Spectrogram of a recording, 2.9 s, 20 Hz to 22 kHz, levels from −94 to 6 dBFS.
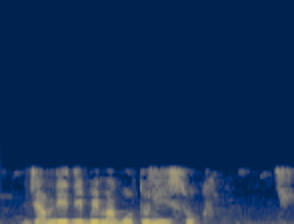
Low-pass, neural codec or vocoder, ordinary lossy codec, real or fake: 5.4 kHz; none; AAC, 48 kbps; real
